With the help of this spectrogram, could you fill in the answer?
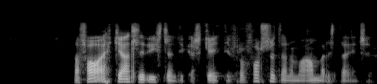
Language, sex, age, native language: Icelandic, male, 20-29, Icelandic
